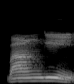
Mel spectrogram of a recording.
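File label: "banggi", Malay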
